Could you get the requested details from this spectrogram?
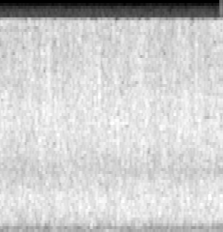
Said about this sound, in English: as shown to you by this beautiful mountain brook.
